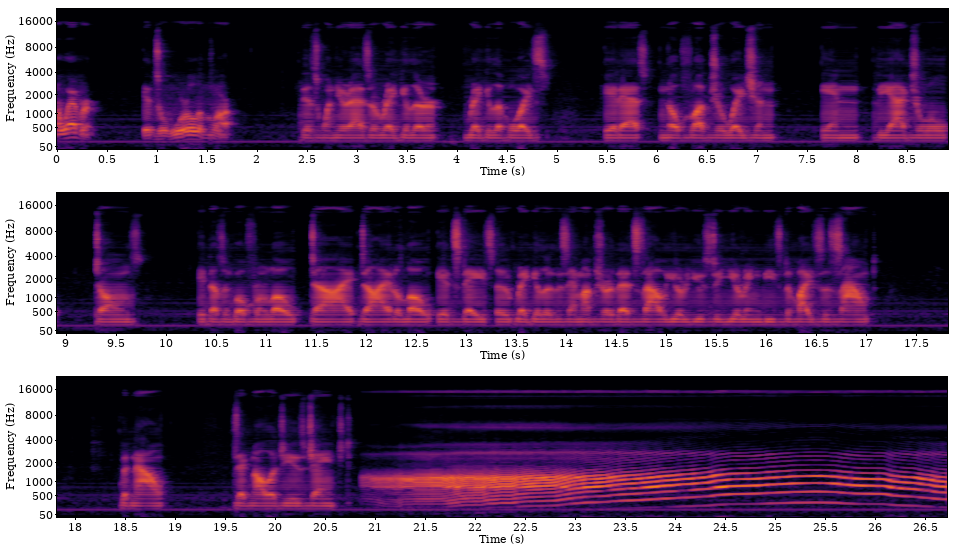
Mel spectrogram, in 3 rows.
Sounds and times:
Male speech, man speaking: 0.0 - 1.8, 2.4 - 17.2, 18.4 - 19.0, 19.6 - 20.9.

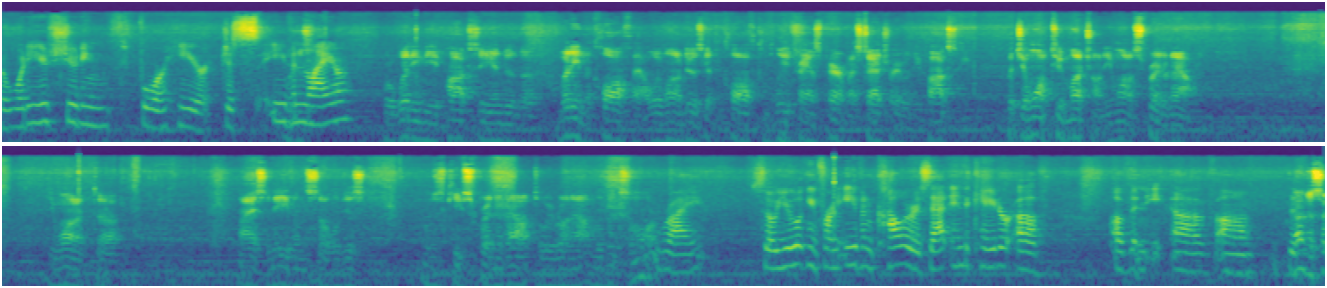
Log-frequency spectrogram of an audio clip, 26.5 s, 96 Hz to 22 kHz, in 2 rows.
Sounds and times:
Speech: 15.6 - 20.2.

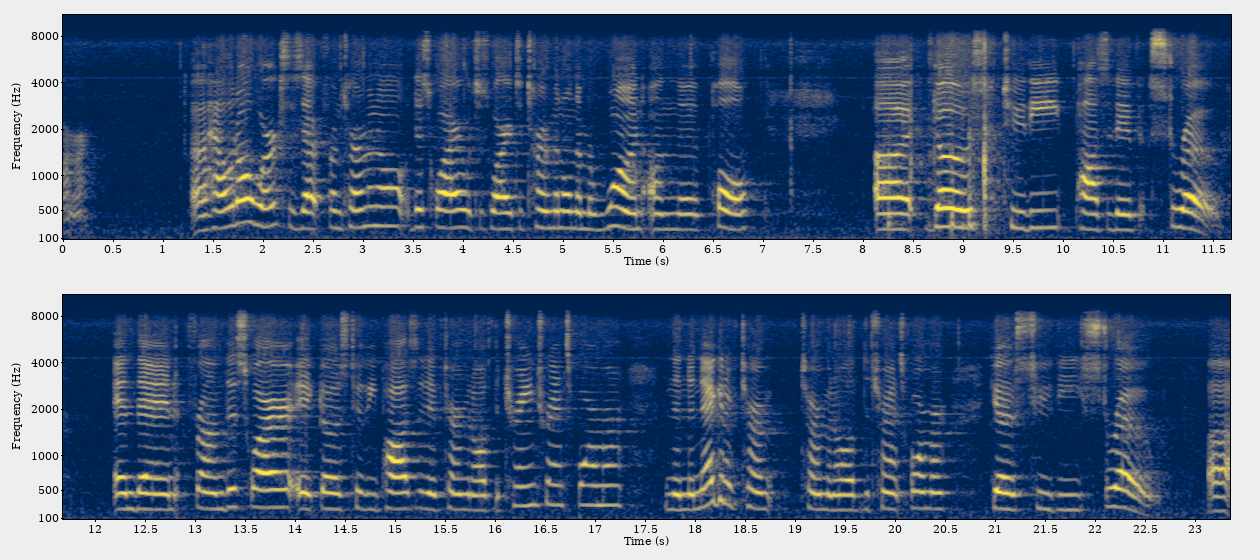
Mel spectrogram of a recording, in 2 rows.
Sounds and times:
Speech: 0.0 - 0.4, 1.2 - 7.0, 8.1 - 23.3.

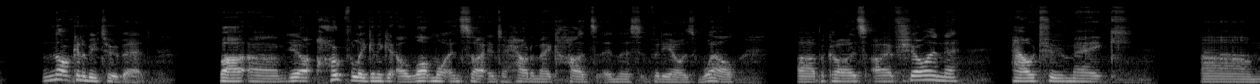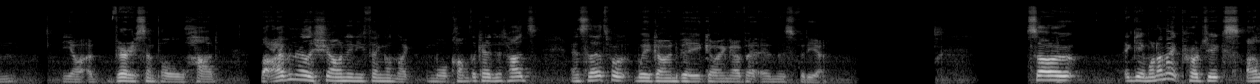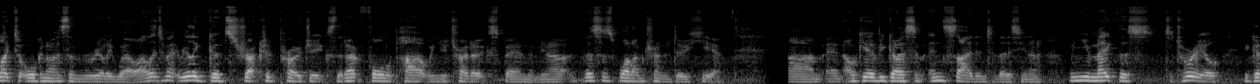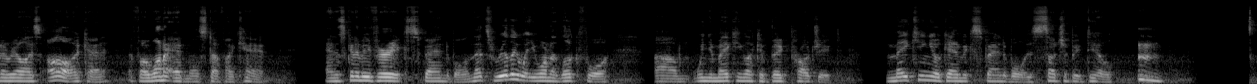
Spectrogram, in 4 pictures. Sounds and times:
Speech: 0.4 - 1.5, 2.2 - 7.4, 8.0 - 11.4, 12.0 - 20.9, 22.9 - 32.5, 33.1 - 40.5, 41.1 - 49.4.

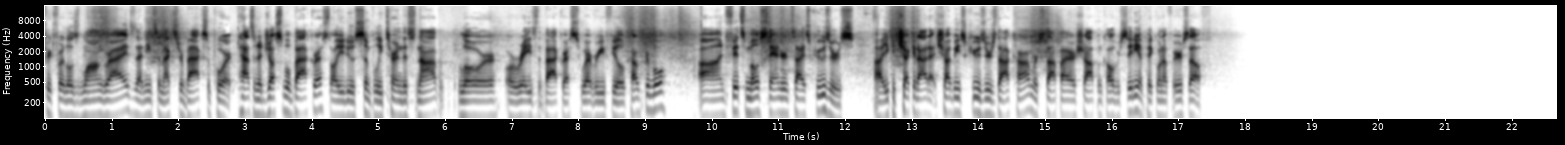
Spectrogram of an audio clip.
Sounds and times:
Speech: 0.0 - 17.5.

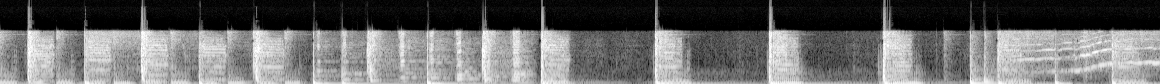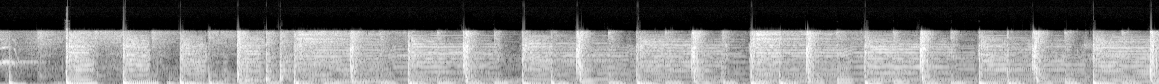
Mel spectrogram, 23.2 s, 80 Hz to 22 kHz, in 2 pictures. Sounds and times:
Music: 0.0 - 23.1.

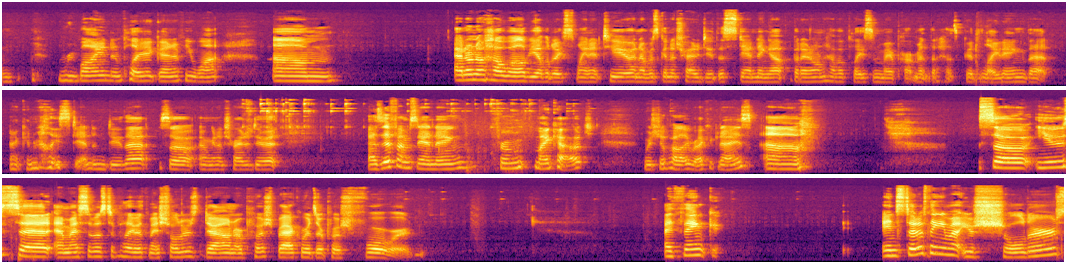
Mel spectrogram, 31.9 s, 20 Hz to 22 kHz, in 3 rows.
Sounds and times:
Speech: 0.0 - 3.4, 4.6 - 13.4, 14.3 - 18.8, 20.4 - 25.5, 27.9 - 28.5, 30.1 - 31.9.

